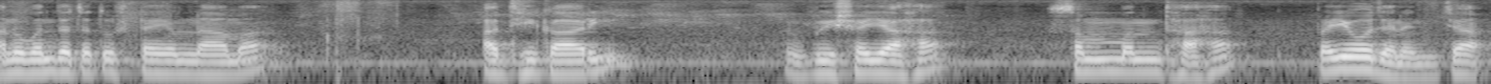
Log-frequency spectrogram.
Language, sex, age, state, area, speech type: Sanskrit, male, 18-30, Haryana, rural, spontaneous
